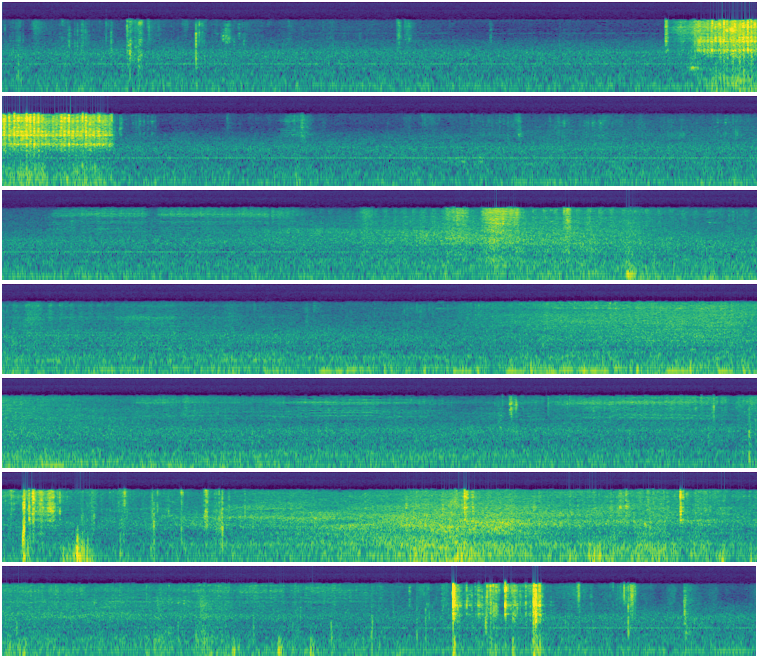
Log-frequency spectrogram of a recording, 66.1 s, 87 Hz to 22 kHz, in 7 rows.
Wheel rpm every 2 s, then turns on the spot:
0, 0, 0, 0, 20, 10, 0, 0, 0, 0, 0, 0, 0, 0, 0, 0, 0, 0, 0, 0, 0, 0, 0, 0, 0, 0, 0, 0, 0, 0, 0, 0, 0.
8-10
